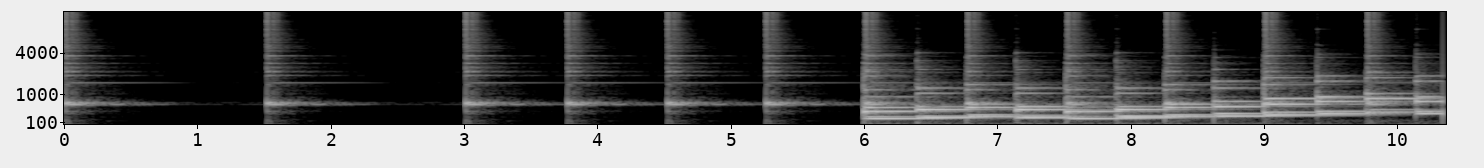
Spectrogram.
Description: Bb Double Stops

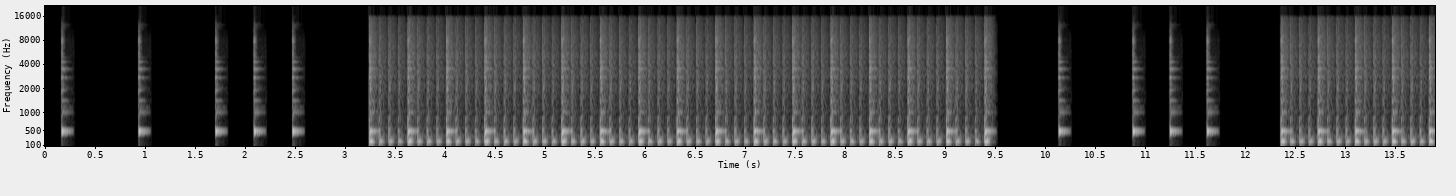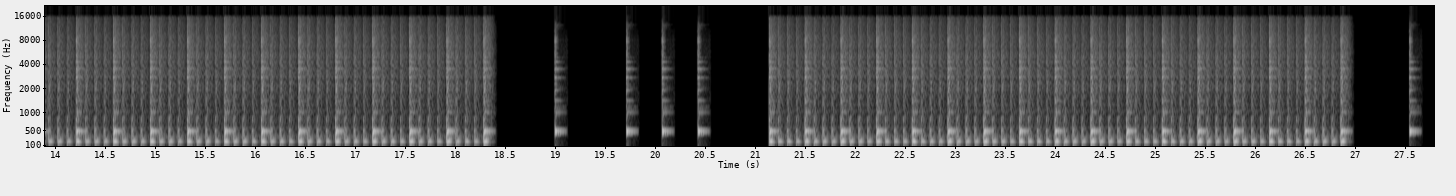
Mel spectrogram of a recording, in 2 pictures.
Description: Single Paradiddle

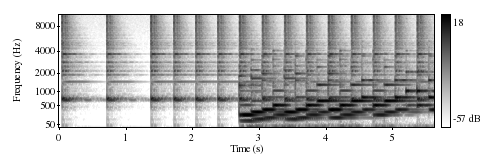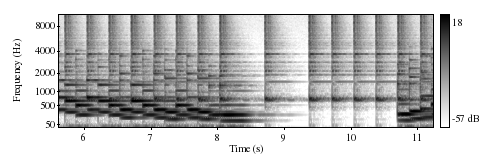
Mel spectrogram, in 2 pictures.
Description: Arpeggio Inversions

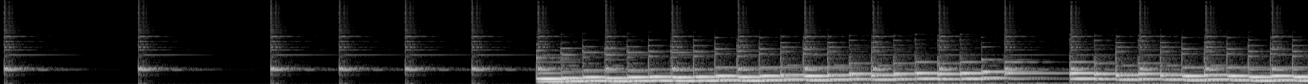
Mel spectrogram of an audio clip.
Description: C Double Sticking

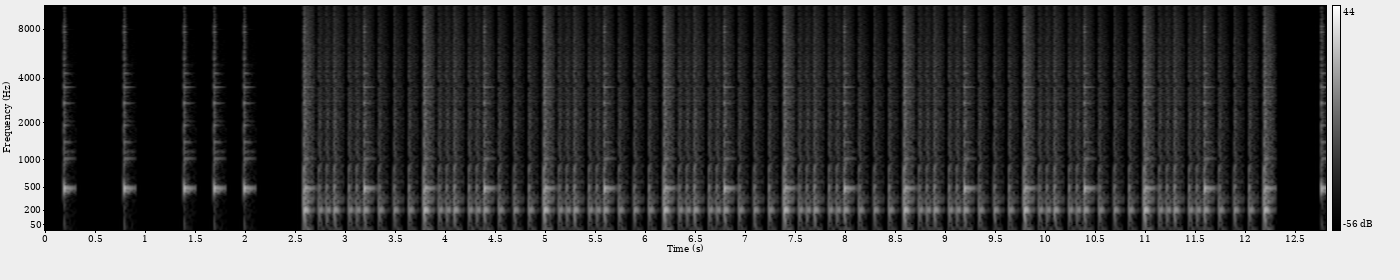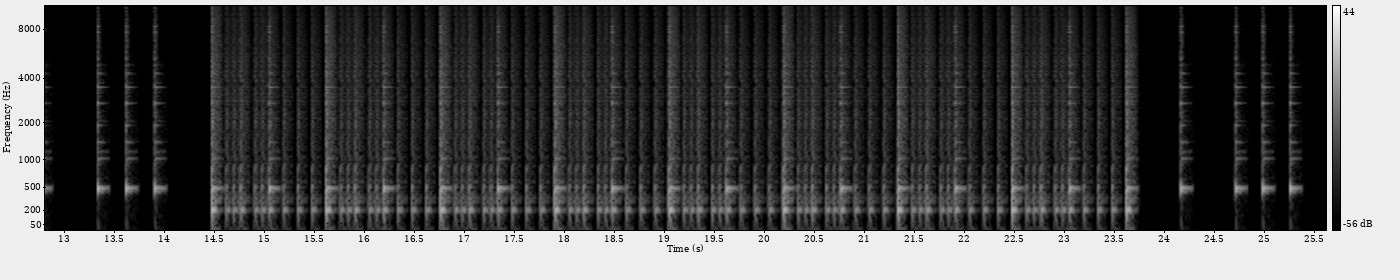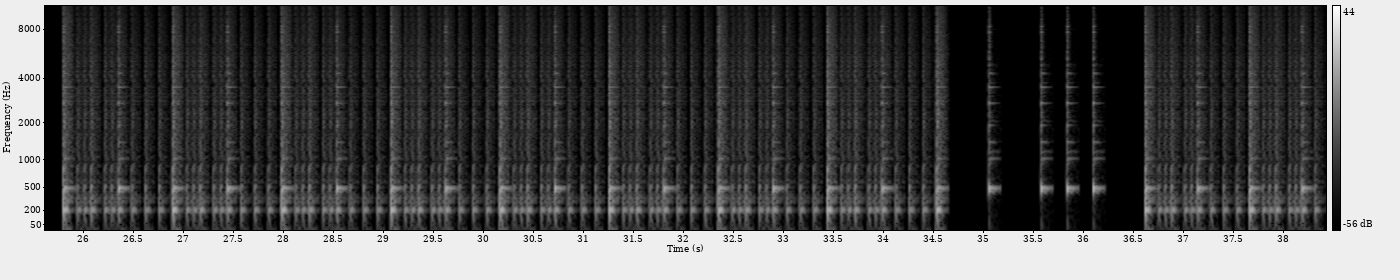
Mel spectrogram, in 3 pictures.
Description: Drag Paradiddle 2

